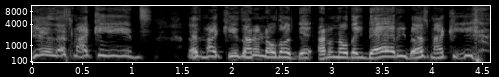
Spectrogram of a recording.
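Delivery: acted-out cheery mom voice, way up high. Imitating the mom in a video: imitating the mom, all happy. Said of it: "The mom's over there all happy".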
